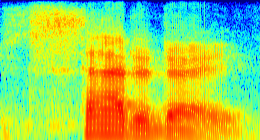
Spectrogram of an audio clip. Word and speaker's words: Saturday: Y en la última palabra en la última línea, Saturday, Saturday.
